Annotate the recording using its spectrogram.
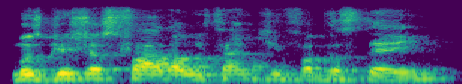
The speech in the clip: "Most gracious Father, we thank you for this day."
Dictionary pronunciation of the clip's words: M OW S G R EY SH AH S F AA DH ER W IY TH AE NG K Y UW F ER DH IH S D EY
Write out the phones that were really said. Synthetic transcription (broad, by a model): M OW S G R EY SH AH S F AA DH ER W IY TH AE NG K Y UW F ER DH IH S D EY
